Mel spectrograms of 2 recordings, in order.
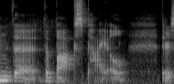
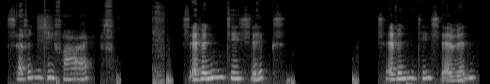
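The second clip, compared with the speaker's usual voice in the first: really soft voice, much higher; 8 semitones higher, 6 dB quieter than usual. A storyteller voices a wispy something heard counting among the boxes, really soft voice. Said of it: "A really soft voice say".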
